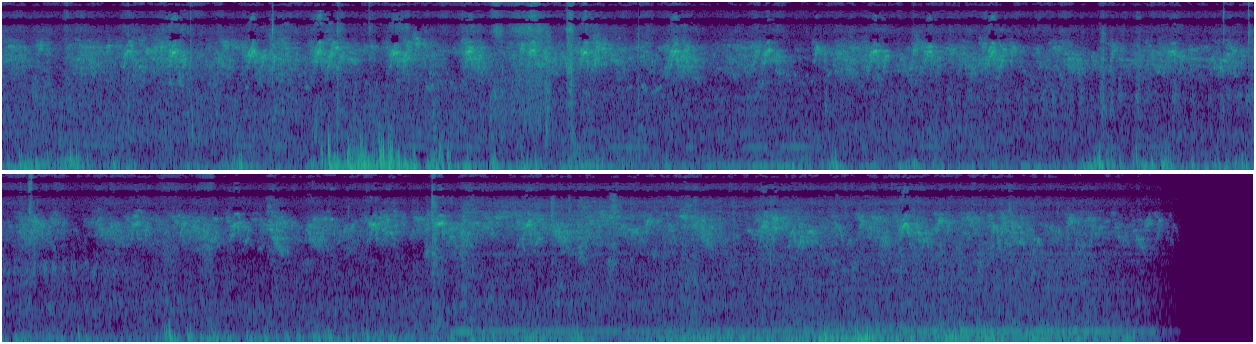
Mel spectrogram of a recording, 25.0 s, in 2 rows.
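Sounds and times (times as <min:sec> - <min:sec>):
small birds chirping: 0:00.0 - 0:24.3
steady low hum: 0:00.0 - 0:24.3
low rumble: 0:16.4 - 0:24.3.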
